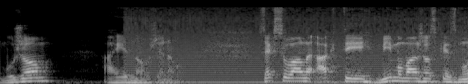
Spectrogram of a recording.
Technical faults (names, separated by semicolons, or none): mains buzz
